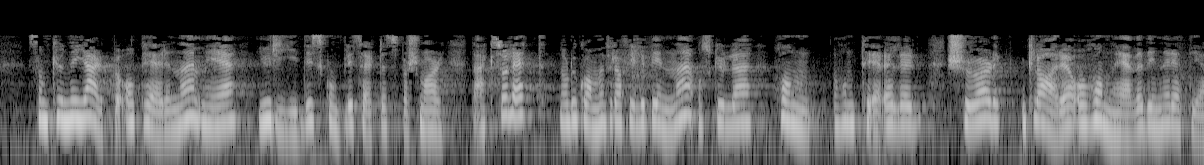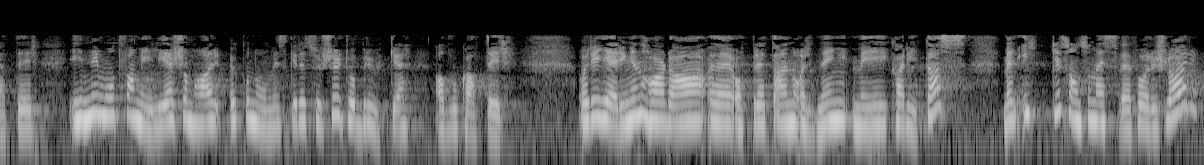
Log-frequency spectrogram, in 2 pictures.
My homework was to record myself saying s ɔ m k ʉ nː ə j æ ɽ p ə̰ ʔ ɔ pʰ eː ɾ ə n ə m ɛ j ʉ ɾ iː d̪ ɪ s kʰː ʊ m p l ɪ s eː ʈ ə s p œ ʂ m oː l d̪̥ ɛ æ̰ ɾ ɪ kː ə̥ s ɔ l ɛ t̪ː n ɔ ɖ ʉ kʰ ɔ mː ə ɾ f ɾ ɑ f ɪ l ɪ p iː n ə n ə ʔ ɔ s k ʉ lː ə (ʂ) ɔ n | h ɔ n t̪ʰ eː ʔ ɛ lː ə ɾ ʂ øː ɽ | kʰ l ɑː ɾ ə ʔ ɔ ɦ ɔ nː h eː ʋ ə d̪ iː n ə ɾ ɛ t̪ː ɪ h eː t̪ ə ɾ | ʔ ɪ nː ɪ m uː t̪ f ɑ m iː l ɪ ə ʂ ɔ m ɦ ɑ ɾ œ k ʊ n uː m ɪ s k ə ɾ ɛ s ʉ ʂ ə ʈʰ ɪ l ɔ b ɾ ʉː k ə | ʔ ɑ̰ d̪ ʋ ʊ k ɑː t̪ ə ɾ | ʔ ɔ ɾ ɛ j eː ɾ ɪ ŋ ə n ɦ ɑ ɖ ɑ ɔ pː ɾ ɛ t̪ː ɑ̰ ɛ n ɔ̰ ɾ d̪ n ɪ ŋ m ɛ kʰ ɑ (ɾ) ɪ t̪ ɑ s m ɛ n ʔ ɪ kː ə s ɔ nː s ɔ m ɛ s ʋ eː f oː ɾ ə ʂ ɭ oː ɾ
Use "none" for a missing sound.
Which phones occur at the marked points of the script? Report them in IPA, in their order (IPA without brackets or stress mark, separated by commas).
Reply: h, ɾ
